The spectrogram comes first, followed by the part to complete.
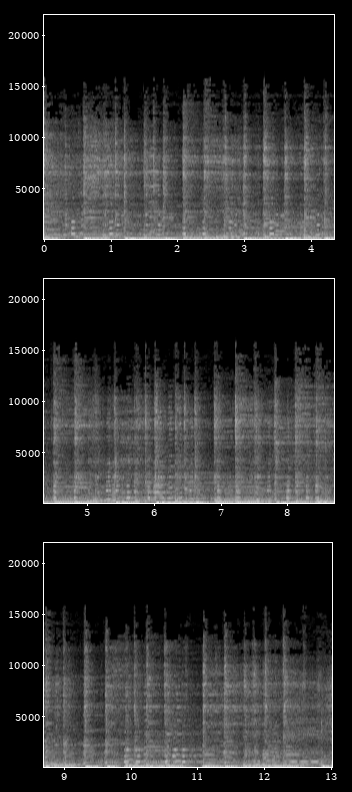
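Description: Norteño band playing an instrumental passage without vocals: accordion leading over a steady, pulsing bass line and percussion.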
